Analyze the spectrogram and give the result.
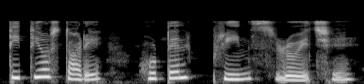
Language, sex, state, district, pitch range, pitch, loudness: Bengali, female, West Bengal, Cooch Behar, 235-310 Hz, 270 Hz, -12 LUFS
